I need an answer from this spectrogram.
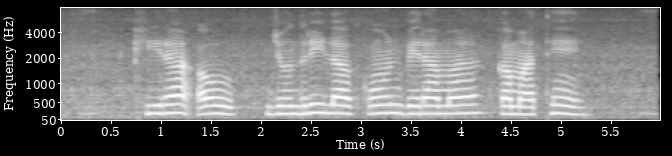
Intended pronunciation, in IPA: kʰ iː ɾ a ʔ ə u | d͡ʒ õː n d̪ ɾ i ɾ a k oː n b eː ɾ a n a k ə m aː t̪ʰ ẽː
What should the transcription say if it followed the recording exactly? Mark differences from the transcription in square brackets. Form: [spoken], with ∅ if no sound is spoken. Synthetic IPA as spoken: kʰ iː ɾ a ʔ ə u | d͡ʒ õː n d̪ ɾ i [l] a k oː n b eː ɾ a [m] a k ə m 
